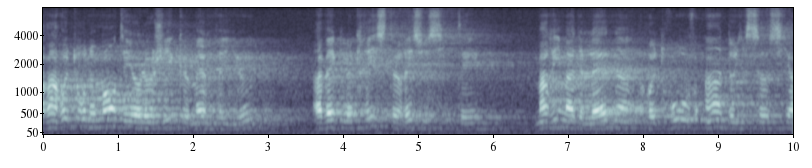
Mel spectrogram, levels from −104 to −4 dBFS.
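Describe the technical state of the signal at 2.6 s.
At 2.6 s the signal is intact, with the sound passing cleanly through the WebRTC call path, whose G.722 coding leaves nothing above about 8 kHz.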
